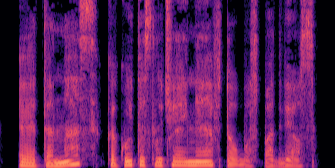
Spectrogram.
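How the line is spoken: Quiet but clear, man. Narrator (Russian): Страшноватый человек тихо, но внятно сказал

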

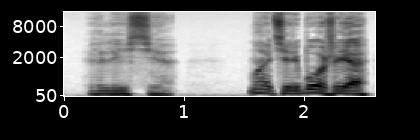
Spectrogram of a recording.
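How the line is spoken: Said hoarsely. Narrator (Russian): хриплым голосом сказал Саймон

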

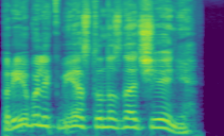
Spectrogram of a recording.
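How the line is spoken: Young man's exclamation. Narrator (Russian): воскликнул молодой мичман

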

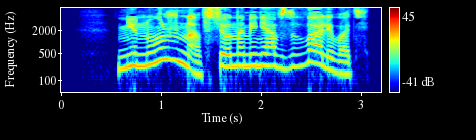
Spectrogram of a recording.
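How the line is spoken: Loud indignation. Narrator (Russian): громко возмущалась Ксюша

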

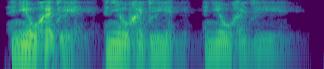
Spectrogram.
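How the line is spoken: Enchanting coaxing voices. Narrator (Russian): Шипение незаметно переросло в чарующие голоса, уговаривавшие его остаться

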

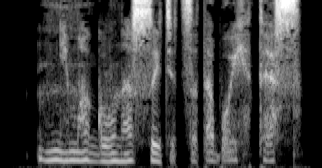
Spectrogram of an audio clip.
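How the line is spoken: Passionate hoarse voice. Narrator (Russian): страстно хрипит он

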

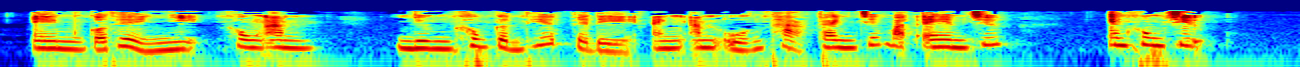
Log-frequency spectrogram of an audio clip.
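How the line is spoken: Sulky, resentful. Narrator (Vietnamese): Phùng Hy hậm hực nói

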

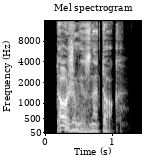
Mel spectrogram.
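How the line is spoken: Displeased snort. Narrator (Russian): недовольно фыркнул он

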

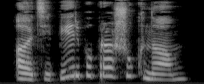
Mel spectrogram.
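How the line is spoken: Solemn. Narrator (Russian): Светлана Аркадьевна торжественно сказала

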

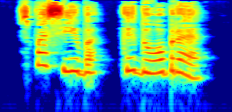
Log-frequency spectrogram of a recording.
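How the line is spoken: Squeaky little girl. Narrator (Russian): пискнула девочка

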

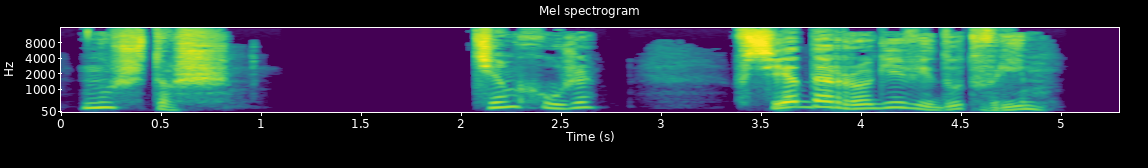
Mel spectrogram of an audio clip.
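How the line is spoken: Undertone. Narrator (Russian): она проговорила вполголоса

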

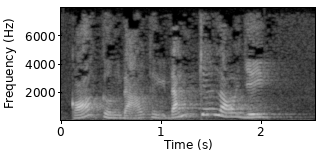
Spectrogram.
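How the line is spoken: Smiling. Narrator (Vietnamese): Lã Mai Nương mỉm cười

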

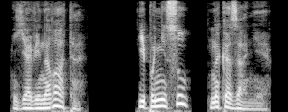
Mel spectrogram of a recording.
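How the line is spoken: Quiet firm theatrical voice. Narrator (Russian): немного артистически рисуясь, но тихим и твердым голосом добавила

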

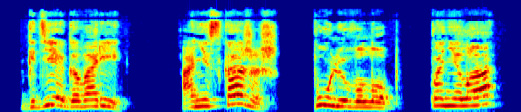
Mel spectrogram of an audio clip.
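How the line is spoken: Sudden shout. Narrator (Russian): закричал вдруг

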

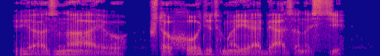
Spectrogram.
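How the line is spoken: Dry creaking ghost voice. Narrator (Russian): сухо проскрипел призрак

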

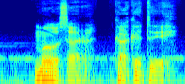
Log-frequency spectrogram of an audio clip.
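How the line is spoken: Chuckling. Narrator (Russian): Джейк хохотнул

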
